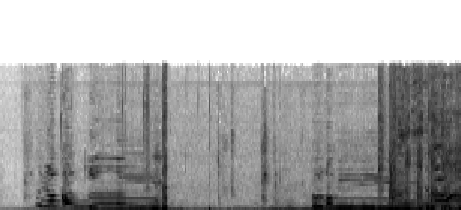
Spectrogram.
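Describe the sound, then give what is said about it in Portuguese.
A cat lets out two long, drawn-out meows separated by a short pause, each wavering and sliding downward in a strangely speech-like way, said to sound like Portuguese words, over a low background rumble. “é melhor explicar o que é que o gato diz antes”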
